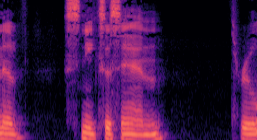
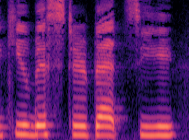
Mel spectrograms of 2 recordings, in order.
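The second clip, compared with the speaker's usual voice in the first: put-on kid voice; 9 semitones higher than usual. Kid politely thanks dad.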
